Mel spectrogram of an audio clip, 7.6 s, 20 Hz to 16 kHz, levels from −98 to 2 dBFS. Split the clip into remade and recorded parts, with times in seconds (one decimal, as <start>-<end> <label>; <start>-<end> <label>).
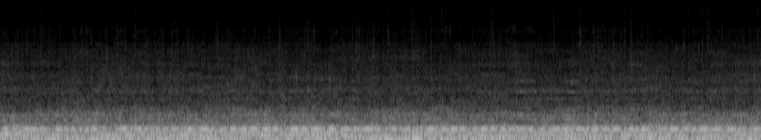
0.0-1.0 remade; 1.0-1.9 recorded; 1.9-5.8 remade; 5.8-6.3 recorded; 6.3-7.6 remade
